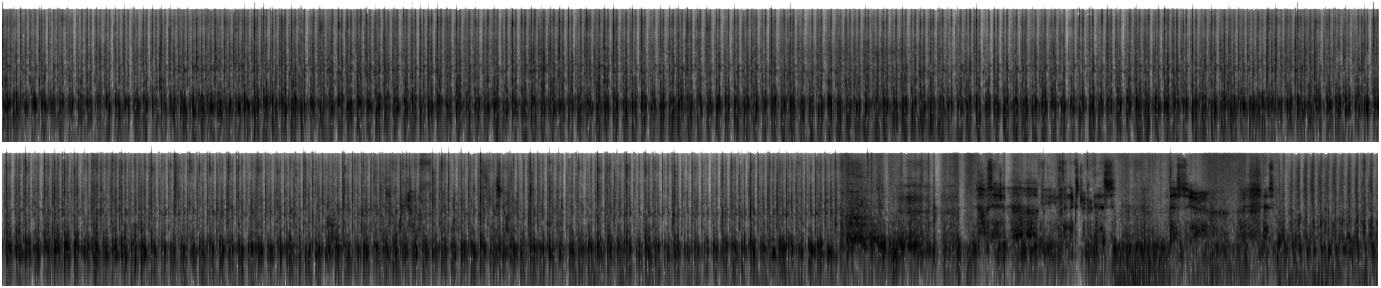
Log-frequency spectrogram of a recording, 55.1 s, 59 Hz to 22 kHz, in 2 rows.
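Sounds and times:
rapid swishing of shaken ball: 0.0 - 55.0.

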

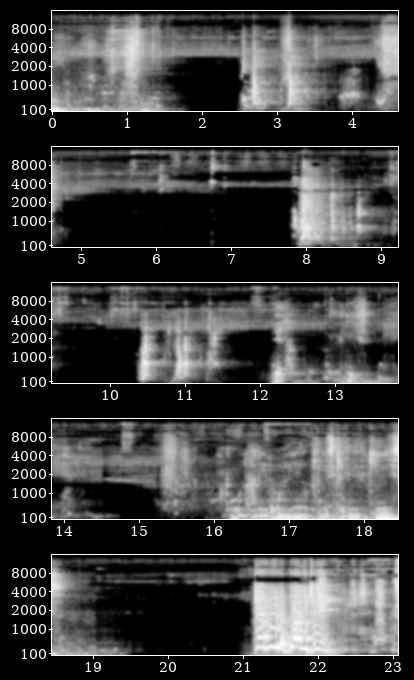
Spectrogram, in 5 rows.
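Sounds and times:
steady hiss: 0.0 - 7.8, 9.2 - 19.3
broken bursts of voice: 21.1 - 23.0.

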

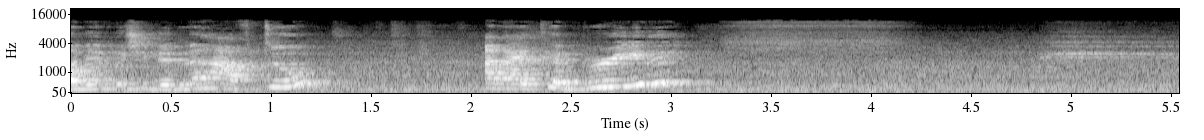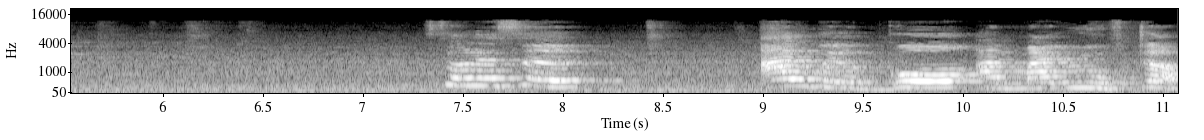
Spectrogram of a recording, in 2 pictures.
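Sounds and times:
woman breathing through nose: 3.2 - 6.2.

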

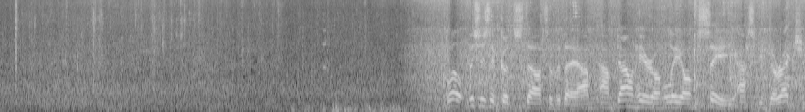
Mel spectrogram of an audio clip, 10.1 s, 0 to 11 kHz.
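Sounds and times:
wind rushing: 3.6 - 8.1.

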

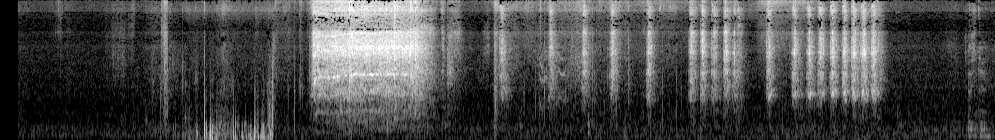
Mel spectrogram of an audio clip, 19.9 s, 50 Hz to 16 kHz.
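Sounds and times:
small gear motors whining: 6.2 - 8.8.

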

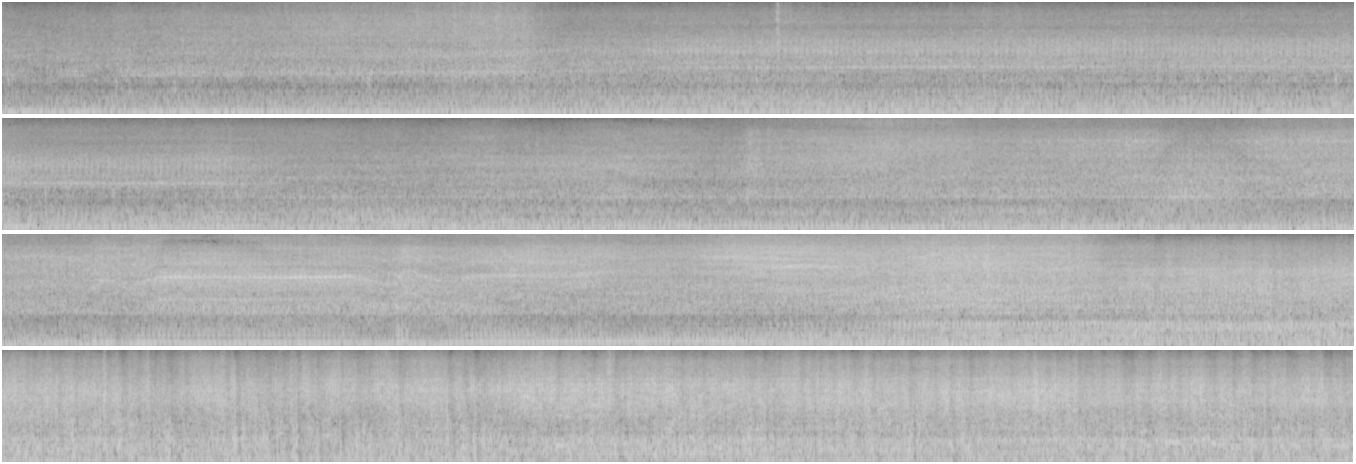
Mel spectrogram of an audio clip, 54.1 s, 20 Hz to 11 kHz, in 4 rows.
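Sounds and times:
motorcycle engine revving: 0.0 - 54.0
road noise: 0.0 - 54.0.

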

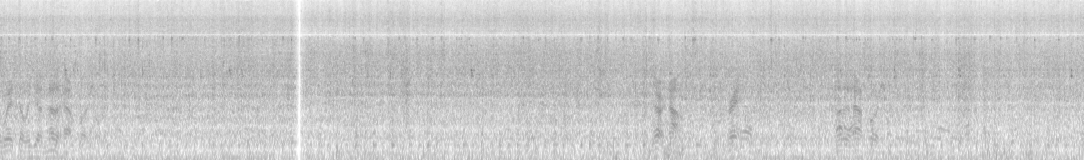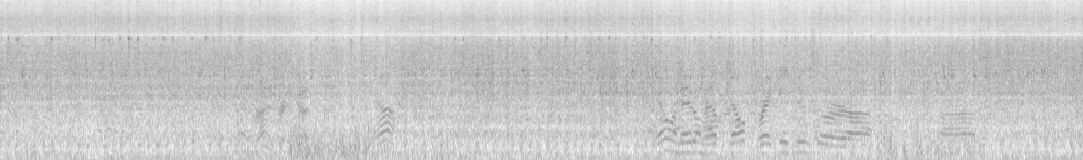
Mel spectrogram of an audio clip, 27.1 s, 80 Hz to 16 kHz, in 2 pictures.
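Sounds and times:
tractor driving threshing machine: 0.0 - 27.0.

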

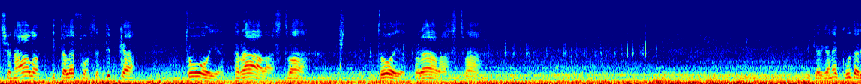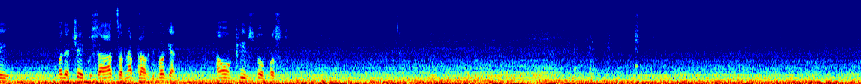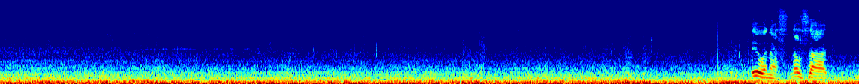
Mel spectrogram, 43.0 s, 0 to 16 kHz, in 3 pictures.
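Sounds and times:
van engine and road noise: 0.0 - 43.0.

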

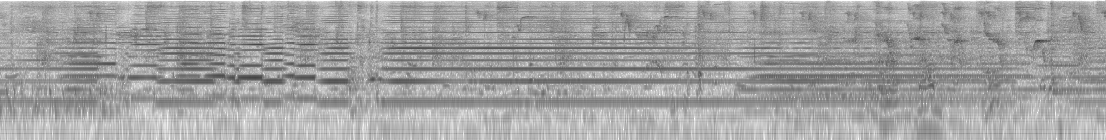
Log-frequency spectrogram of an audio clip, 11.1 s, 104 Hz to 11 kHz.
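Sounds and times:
instrument holding a steady note: 0.0 - 10.7
faint voices: 0.0 - 11.0.

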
